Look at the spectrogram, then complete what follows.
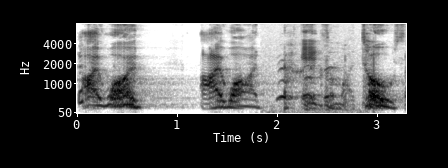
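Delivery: muffled Bane voice, hand over mouth. Retold or imitated. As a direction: speak through your hand like Bane. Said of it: "everyone now can do a Bane voice".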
